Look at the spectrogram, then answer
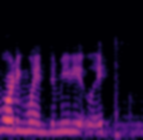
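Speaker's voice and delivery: ordinary talk, nothing marked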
